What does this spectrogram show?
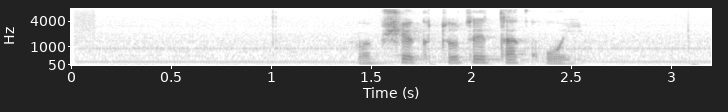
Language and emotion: Russian, neutral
